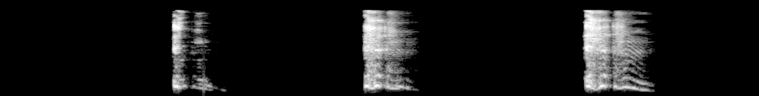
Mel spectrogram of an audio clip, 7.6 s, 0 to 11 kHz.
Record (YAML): three_cough_length: 7.6 s
three_cough_amplitude: 17236
three_cough_signal_mean_std_ratio: 0.26
survey_phase: alpha (2021-03-01 to 2021-08-12)
age: 18-44
gender: Female
wearing_mask: 'No'
symptom_cough_any: true
symptom_fatigue: true
symptom_change_to_sense_of_smell_or_taste: true
symptom_loss_of_taste: true
symptom_onset: 8 days
smoker_status: Never smoked
respiratory_condition_asthma: false
respiratory_condition_other: false
recruitment_source: Test and Trace
submission_delay: 3 days
covid_test_result: Positive
covid_test_method: RT-qPCR
covid_ct_value: 21.5
covid_ct_gene: ORF1ab gene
